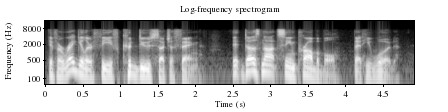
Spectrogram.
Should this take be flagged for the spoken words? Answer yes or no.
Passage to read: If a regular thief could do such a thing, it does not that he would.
yes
